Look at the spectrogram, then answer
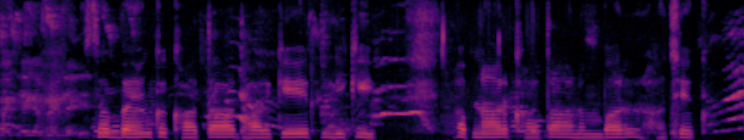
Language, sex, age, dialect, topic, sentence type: Magahi, female, 18-24, Northeastern/Surjapuri, banking, statement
